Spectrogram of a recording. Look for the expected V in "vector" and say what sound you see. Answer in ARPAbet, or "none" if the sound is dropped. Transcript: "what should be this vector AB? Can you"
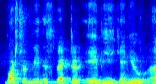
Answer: P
